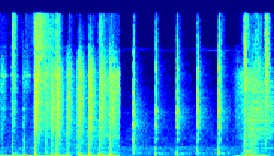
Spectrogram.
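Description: A whole durian is knocked with something like a plastic pipe or the back of a knife to check its ripeness, and five short, dry knocks ring out briefly between bursts of background music. The sound marks the fruit as ripe, and its flesh turns out soft, with the perfect texture and ready to eat.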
